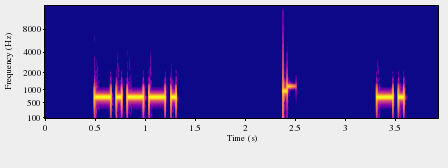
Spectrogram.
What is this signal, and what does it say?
Morse code, heard as a keyed tone, about 22 wpm, 700 Hz. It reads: <KN> N
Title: Single Character (Letter:Number:Punctuation:Prosign) Alt 22wpm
